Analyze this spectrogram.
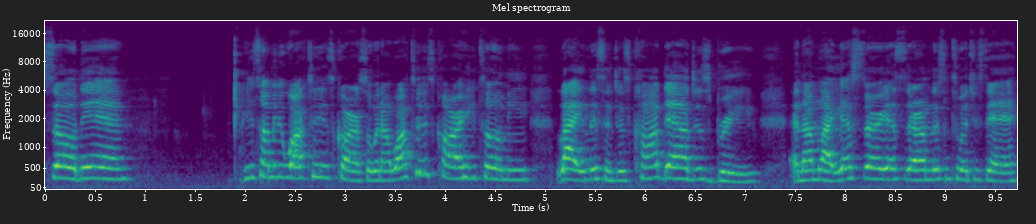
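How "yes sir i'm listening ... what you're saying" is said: ordinary talk, nothing marked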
